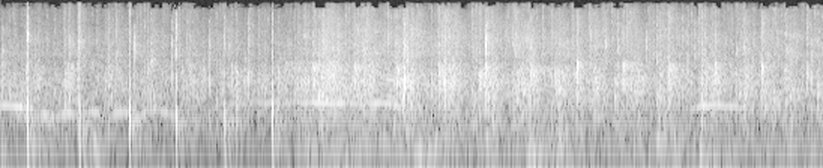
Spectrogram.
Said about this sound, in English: Can we give these kids a round of applause?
